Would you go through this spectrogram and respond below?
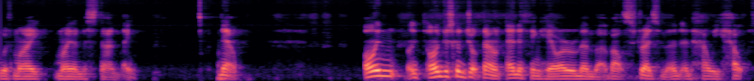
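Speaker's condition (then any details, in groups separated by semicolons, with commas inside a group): No condition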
